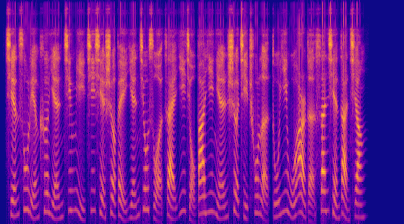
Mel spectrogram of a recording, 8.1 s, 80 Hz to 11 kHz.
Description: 前苏联科研精密机械设备研究所在1981年设计出了独一无二的3霰弹枪wav音频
